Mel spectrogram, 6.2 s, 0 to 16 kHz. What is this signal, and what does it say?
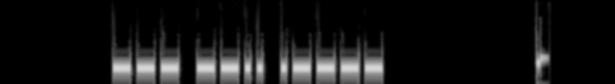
Morse code, heard as a keyed tone, about 20 wpm, 700 Hz. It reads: OZ1
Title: Callsign Prefixes for Top 50 DXCC - 20wpm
